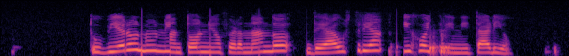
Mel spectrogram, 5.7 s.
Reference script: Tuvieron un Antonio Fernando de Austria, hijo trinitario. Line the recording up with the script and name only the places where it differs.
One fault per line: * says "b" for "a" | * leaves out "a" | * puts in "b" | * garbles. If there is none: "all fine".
all fine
